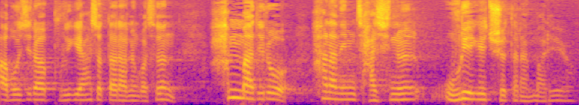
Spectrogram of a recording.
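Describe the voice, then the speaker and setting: A middle-aged man preaching a sermon as pastor of a church, leading the congregation to call out together. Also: fairly high pitch. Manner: earnest preaching, leads the congregation in calling out together. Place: church sanctuary. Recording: long church hall reverb.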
